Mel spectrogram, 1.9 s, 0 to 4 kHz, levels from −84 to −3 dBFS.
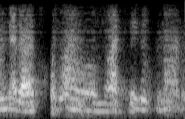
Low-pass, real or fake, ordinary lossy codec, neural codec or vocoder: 3.6 kHz; fake; none; codec, 44.1 kHz, 0.9 kbps, DAC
